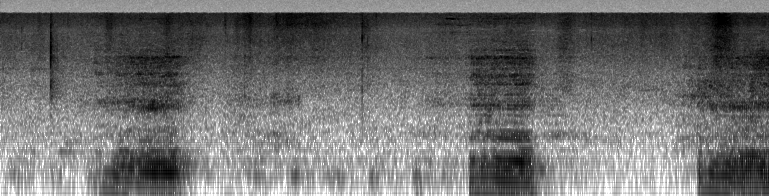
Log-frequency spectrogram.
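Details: Newfoundland dog snoring in deep, rumbling bursts, roughly one every three seconds, with quiet pauses between.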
